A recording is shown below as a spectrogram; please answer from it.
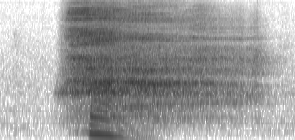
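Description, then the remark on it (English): A slow, breathy exhale through the mouth, clear, beginning with a faint voiced sigh and trailing off gently over about a second and a half. “And slowly breathing out through your mouth.”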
